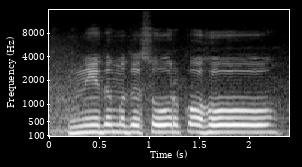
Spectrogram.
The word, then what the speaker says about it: नेदमदसोरकोः: नेद, नेद मद, मदसो, नेदो, नेद मदसो रकोहो, ऐसे इसका उच्चारण है।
